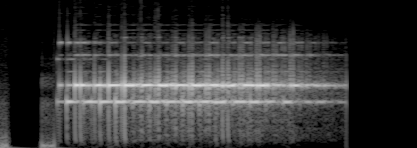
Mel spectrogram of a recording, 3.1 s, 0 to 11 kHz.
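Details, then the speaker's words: Brief two-second electronic trilling of a patient's call bell heard around 5 a.m. during a night shift on a cancer ward, in a story narrated as an audiobook. "세 번째 이야기 간호사와 사과 암병동에서 야간 근무할 때 일이었습니다. 새벽 5시쯤 갑자기 병실에서 호출벨이 올렸습니다."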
